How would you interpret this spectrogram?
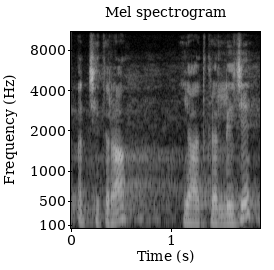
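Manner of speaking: ordinary talk, nothing marked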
